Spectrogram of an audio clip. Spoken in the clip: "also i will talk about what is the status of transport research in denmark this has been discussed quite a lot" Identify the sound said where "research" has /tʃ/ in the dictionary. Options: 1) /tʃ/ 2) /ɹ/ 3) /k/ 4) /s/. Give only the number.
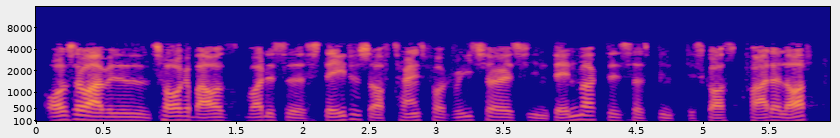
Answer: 4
